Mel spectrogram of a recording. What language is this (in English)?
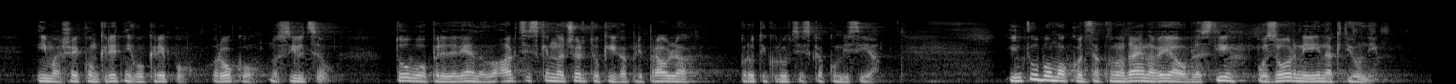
Slovenian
